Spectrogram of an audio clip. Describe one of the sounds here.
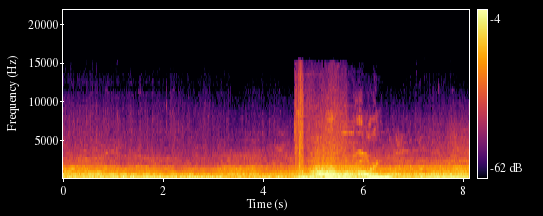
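A large crowd of soldiers shouts and clamours in battle.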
